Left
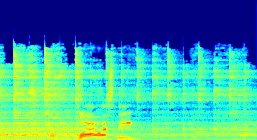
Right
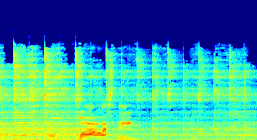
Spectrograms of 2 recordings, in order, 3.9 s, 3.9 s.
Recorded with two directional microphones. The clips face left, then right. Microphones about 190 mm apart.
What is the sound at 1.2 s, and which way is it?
Music, 30° left (ahead or behind).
